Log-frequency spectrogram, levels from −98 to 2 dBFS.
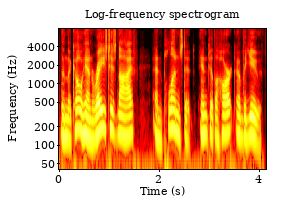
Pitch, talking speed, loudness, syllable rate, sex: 150 Hz, 215 wpm, -18 LUFS, 5.5 syllables/s, male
